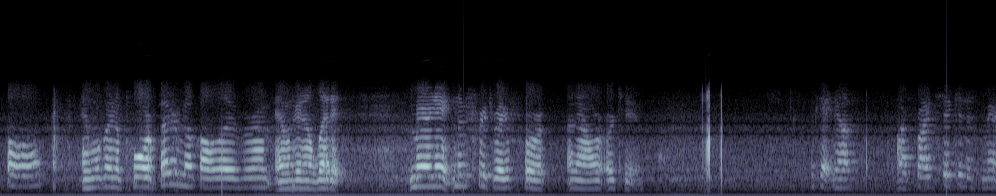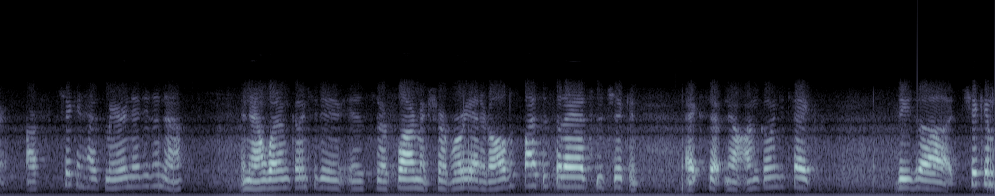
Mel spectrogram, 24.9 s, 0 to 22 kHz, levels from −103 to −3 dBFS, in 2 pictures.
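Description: Every three seconds or so there's a little stutter, at 2.78–2.80, 5.80–5.82, 8.82–8.84, 11.84–11.86, 14.86–14.88, 17.88–17.90, 20.90–20.92 and 23.92–23.94 s. That's overlapping chunks. The audio was handled in 3.0 s blocks, and each new block starts 20 ms before the previous one finished, so that sliver plays twice at every join. You hear it as a small click or hiccup, ticking along at a steady rate.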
